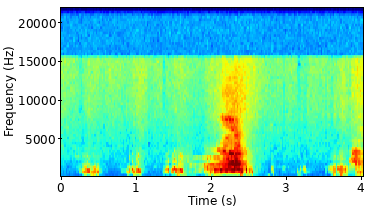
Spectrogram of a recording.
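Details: Peeta, a pet guinea pig, during close quality time while nibbling at a person's chin: short squeaky chirps in quick bursts, one longer buzzing, harmonic-rich squeal in the middle, quiet indoor background.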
